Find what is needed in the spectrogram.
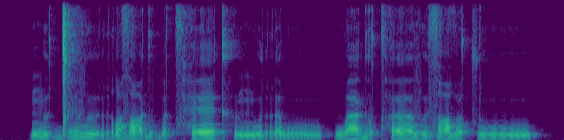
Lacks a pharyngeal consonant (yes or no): yes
